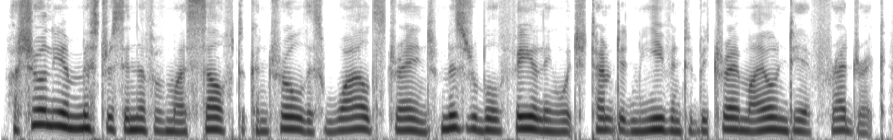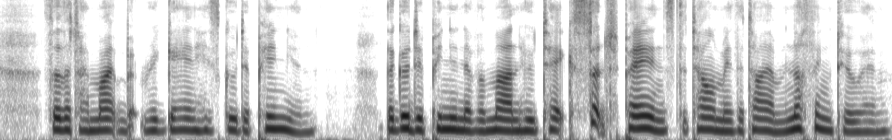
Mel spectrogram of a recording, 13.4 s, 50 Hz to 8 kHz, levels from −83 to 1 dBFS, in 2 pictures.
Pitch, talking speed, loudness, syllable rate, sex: 195 Hz, 230 wpm, -18 LUFS, 6.1 syllables/s, female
